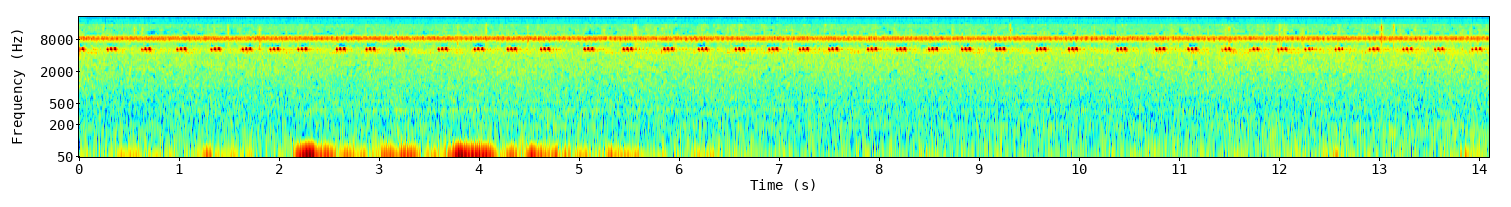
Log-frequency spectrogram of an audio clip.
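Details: Crickets chirping in a relaxing nature recording with softly dripping rain water: rapid high pulsed chirps, about 79 a minute, over a steady shrill trill, with a low rumbling background and a few louder soft thuds near the start.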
